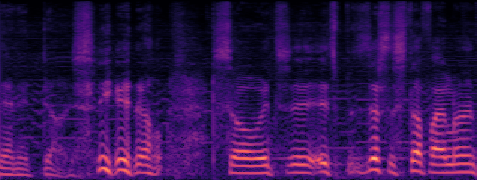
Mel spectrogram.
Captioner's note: laughs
